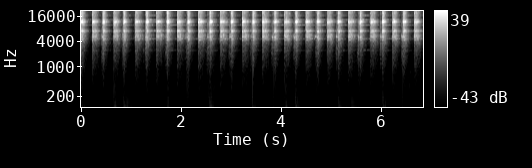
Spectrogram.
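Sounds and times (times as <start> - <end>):
tambourine: 0.0 - 6.8.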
